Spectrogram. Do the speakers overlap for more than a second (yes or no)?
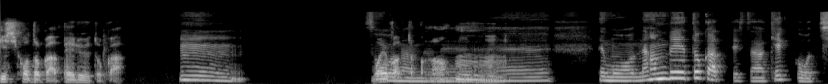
yes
